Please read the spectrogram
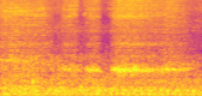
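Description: Car's road and engine noise heard from inside the cabin while driving, a steady low rumble, with a faint high whine for about a second in the second half.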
